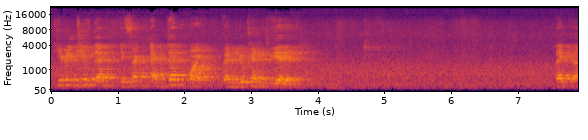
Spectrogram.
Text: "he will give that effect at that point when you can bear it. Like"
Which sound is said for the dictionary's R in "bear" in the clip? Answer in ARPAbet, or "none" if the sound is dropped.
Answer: L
